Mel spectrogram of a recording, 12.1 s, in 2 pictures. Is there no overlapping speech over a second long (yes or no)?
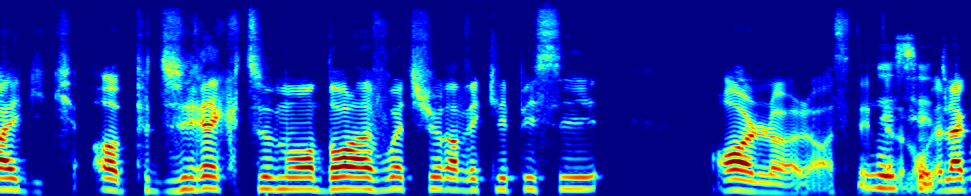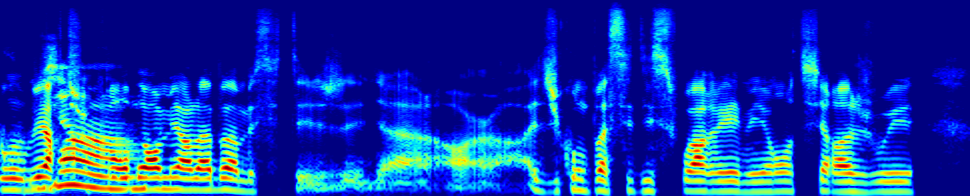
no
